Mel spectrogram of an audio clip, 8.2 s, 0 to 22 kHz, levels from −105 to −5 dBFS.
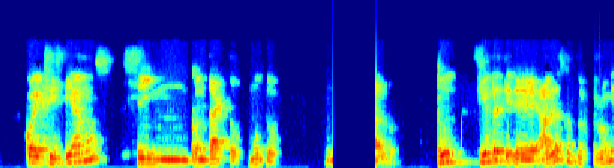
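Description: At 4.44 s the speech cuts out abruptly and returns at 5.01 s. This is an audio dropout to silence lasting about 0.57 s. The gap is silent, with no room tone. The likely cause is lost input while recording continued.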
